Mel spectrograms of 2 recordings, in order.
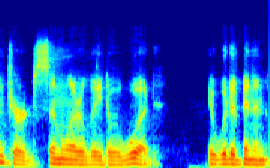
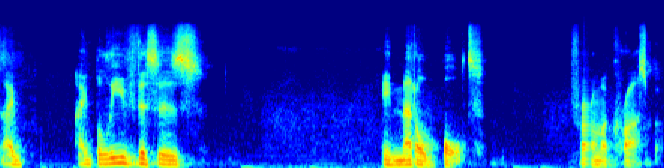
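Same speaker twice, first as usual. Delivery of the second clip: soft, hushed, barely-above-breath half-whisper; 7 dB quieter than usual. Game master voicing a character who walks over to a player's character, half-whispering. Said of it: "And he whispers".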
